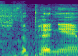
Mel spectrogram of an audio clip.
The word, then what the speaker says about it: Pallegney: Alright, so this map is the Pallegney map, is how I say it. That's how I've heard it pronounced. Almost like the pasta name, even though it's spelled totally different.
